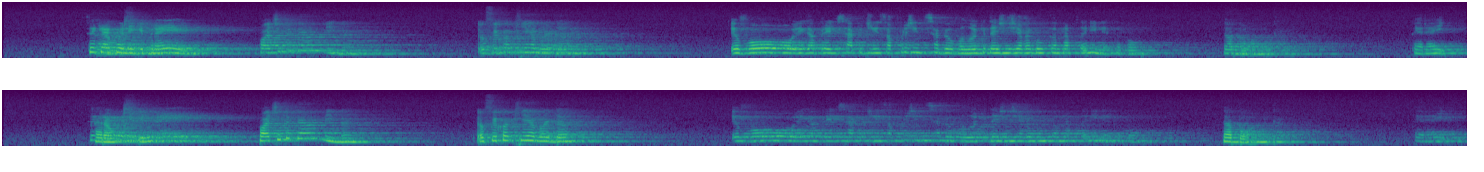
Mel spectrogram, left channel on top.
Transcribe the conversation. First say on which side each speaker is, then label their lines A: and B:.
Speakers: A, on the left; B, on the right.
A: Você
B: Karaokê.
A: quer que eu ligue pra ele?
B: Pode ligar, amiga. Eu fico aqui aguardando.
A: Eu vou ligar pra eles rapidinho, só pra gente saber o valor, que daí a gente já vai colocando na planilha, tá bom?
B: Tá bom, amiga.
A: Peraí.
